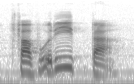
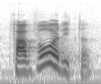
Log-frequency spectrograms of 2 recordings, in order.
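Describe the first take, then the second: First: The stress is on the second-to-last syllable. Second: The stress is on the third-to-last syllable. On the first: The speaker calls it right. "depois a penúltima" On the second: The speaker calls it wrong. "agora nós vamos tentar a antepenúltima"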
